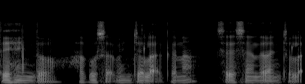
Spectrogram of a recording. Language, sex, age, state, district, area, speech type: Santali, male, 30-45, Jharkhand, East Singhbhum, rural, spontaneous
